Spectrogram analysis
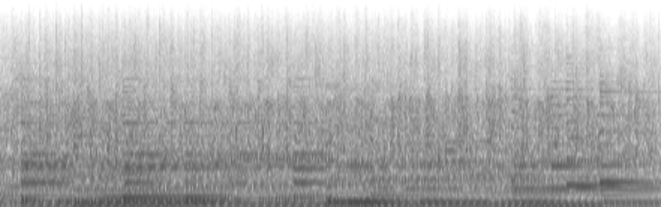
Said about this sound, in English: Give him a hand clap.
